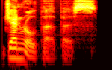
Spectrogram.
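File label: "general-purpose", British English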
